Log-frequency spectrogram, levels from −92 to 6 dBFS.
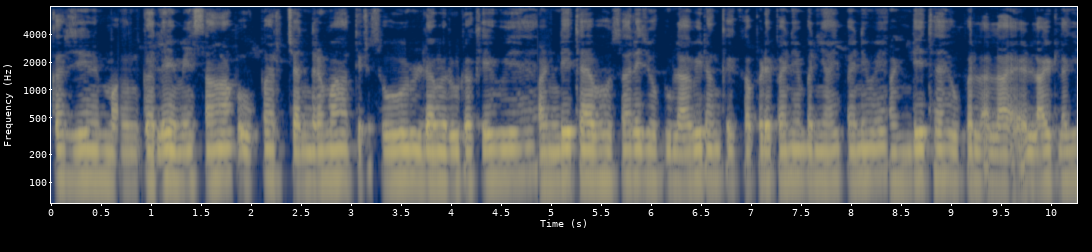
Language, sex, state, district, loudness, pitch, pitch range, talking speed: Hindi, male, Jharkhand, Sahebganj, -27 LUFS, 110 Hz, 105-110 Hz, 165 wpm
